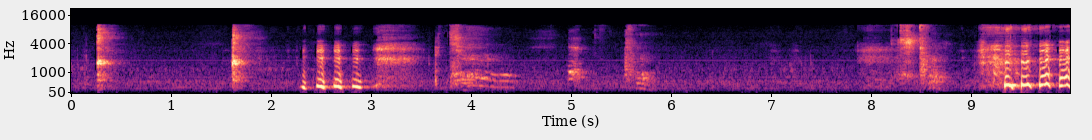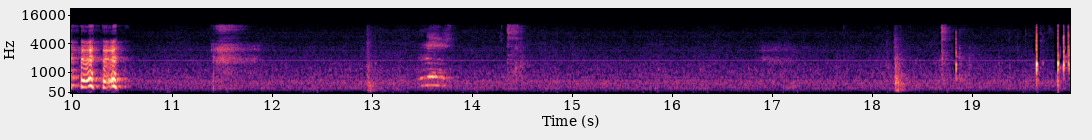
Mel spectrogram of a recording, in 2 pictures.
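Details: Fake cough and sneeze by a young boy who imitates them for fun: bursts of faked sneezes and short coughs mixed with vocal noises, not real illness.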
